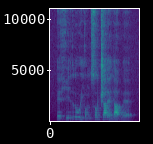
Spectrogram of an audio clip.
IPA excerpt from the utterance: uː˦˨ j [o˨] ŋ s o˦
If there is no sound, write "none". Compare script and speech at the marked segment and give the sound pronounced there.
o˨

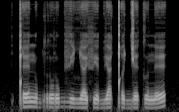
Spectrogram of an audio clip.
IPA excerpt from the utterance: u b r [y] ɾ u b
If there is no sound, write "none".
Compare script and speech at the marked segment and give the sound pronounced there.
u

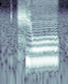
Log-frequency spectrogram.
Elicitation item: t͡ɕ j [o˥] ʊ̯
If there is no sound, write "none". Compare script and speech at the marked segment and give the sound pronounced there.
o˥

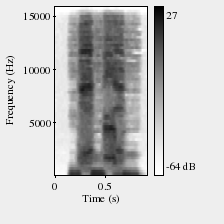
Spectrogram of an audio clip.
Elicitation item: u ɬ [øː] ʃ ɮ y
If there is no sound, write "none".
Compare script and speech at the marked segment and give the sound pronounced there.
øː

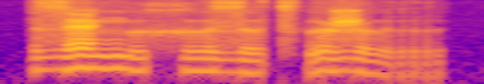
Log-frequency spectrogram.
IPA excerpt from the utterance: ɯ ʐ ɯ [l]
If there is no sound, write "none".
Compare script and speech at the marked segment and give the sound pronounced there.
r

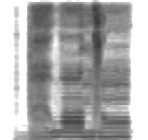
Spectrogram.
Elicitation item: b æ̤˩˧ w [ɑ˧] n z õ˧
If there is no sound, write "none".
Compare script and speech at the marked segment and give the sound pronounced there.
ɑ˧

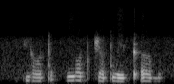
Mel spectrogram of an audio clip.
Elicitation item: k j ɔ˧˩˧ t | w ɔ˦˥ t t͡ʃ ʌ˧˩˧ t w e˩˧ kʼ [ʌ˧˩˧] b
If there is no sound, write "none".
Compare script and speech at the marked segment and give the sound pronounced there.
ʌ˦˨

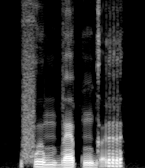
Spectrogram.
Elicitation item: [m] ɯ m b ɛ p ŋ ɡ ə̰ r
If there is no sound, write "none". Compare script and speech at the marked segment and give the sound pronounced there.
f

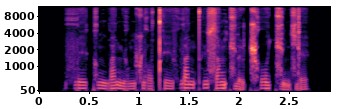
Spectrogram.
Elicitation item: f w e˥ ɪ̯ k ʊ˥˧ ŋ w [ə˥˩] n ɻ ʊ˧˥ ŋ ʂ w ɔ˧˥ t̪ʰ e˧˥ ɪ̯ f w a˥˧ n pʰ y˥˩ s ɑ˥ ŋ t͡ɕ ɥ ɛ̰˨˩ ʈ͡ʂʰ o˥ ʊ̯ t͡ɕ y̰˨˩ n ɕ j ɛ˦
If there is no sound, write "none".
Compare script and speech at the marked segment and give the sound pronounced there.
a˥˩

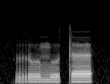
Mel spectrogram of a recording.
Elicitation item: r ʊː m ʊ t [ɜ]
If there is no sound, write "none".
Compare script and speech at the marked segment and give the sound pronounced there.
ɜ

